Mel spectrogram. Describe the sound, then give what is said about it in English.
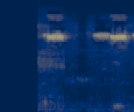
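A cricket chirping sound effect plays as two short bursts of high, buzzy trilling with a brief pause between them. The bursts are quiet and heard alone. “Okay, that's enough crickets.”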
